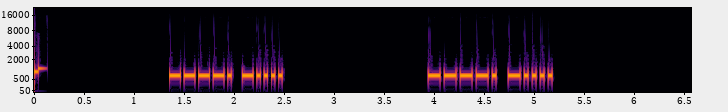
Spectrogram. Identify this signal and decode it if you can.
Morse code, heard as a keyed tone, about 32 wpm, 700 Hz. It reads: 96 96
